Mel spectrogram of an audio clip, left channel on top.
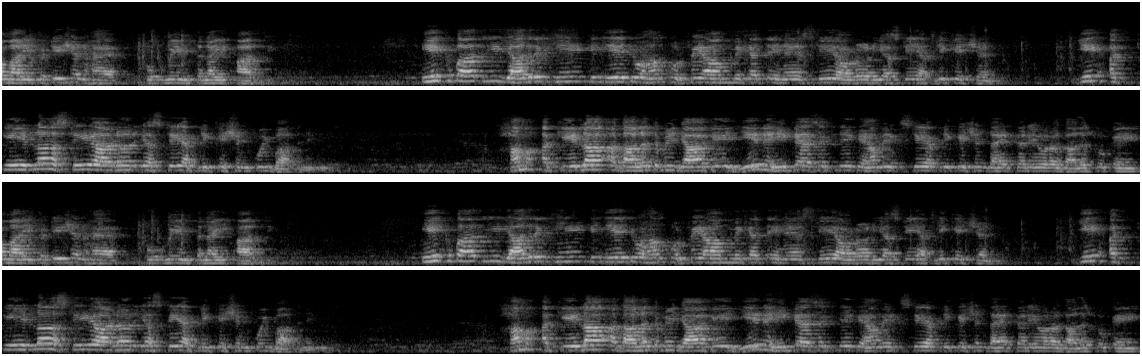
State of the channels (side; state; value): both; normal; correlation 0.52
